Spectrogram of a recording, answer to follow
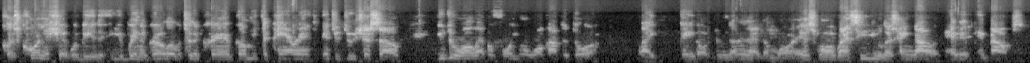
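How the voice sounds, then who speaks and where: A man's voice: medium pitch, level tone, moderate pace, bright, forceful tone, breathy edge, poor audio. Emphatic man in his forties. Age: 40s. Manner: emphatic, repeats his points. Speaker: panelist. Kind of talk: casual chat on a live talk show.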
